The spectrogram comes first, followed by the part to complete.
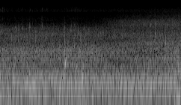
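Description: Steady rushing outdoor noise: wind buffeting the microphone over moving river water, with one faint tick a little under a second in.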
